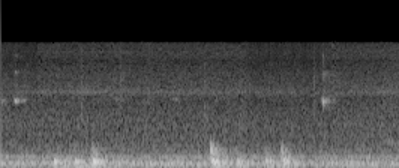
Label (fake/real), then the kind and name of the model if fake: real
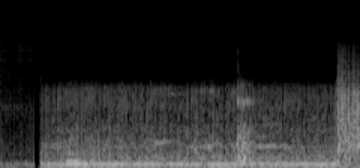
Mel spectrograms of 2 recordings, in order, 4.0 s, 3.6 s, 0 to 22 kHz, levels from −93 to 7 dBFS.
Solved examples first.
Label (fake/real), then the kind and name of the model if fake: fake, vocoder, BigVGAN v2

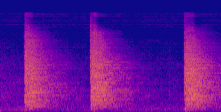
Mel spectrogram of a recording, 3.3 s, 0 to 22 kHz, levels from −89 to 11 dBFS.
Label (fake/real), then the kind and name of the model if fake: fake, codec, SNAC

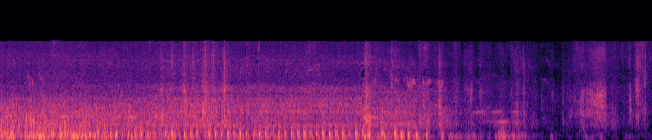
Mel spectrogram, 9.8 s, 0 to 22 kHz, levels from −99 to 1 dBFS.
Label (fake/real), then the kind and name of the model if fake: real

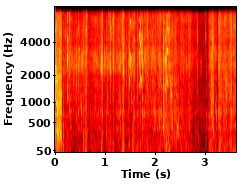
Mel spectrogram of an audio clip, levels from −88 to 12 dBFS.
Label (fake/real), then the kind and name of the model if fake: real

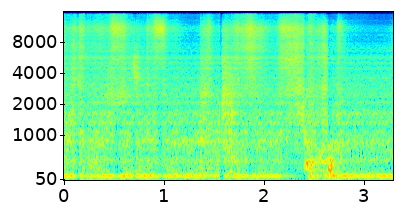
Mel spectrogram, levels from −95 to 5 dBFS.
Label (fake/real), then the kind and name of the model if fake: fake, autoencoder, DAC-VAE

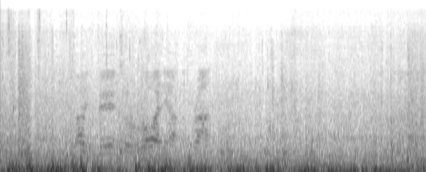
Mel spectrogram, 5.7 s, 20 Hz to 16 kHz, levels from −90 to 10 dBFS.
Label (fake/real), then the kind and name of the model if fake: fake, vocoder, Vocos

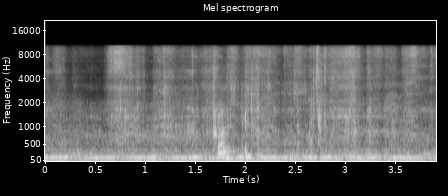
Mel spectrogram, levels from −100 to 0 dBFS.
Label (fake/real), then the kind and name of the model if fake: fake, codec, SNAC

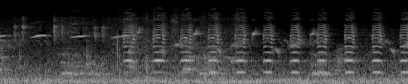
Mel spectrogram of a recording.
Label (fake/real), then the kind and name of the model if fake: real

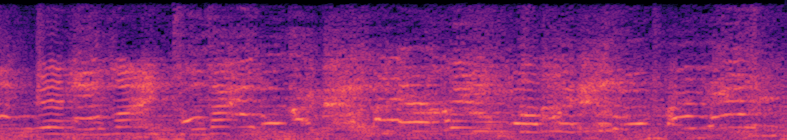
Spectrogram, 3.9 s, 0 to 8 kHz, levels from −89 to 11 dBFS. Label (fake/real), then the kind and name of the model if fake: fake, autoencoder, DAC-VAE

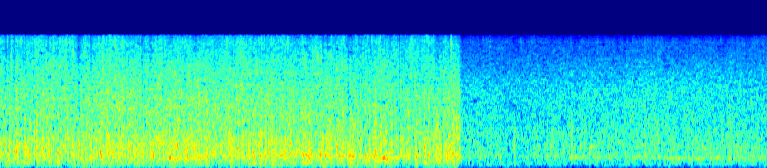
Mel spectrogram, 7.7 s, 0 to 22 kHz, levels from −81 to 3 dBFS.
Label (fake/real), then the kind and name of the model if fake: fake, vocoder, WaveNeXt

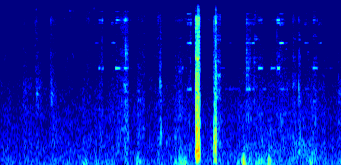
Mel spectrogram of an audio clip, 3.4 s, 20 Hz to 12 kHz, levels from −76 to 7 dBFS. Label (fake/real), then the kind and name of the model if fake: real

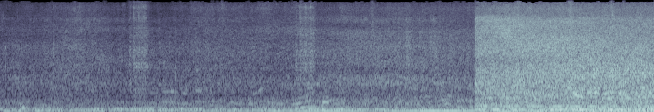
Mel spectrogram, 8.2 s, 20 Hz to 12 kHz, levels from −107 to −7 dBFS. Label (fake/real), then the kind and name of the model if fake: real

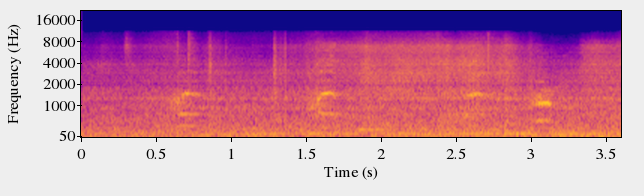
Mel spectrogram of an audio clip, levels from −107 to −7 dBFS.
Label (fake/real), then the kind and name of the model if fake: fake, autoencoder, DAC-VAE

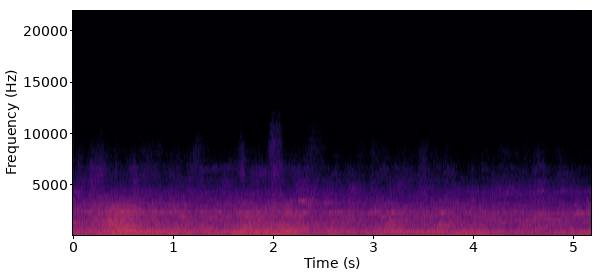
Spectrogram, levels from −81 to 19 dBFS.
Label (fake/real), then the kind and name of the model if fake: fake, autoencoder, DAC-VAE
